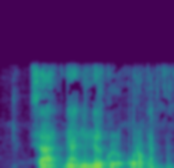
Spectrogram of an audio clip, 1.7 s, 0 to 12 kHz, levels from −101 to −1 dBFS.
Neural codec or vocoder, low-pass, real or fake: none; 7.2 kHz; real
